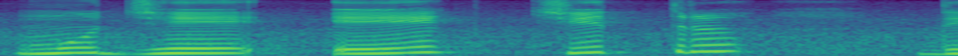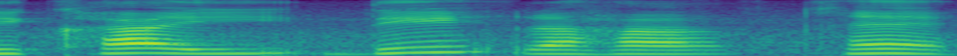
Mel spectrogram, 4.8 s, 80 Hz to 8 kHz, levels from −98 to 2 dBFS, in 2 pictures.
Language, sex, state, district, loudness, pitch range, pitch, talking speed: Hindi, female, Madhya Pradesh, Katni, -20 LUFS, 220-265 Hz, 240 Hz, 90 wpm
